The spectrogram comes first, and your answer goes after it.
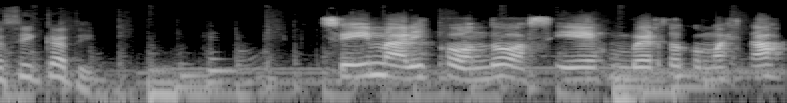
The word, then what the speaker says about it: Marie Kondo: ¿Se pronuncia así, Katy? Sí, Marie Kondo, así es.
